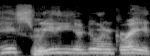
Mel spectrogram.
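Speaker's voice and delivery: put-on gentle, high, womanly feminine voice. Imagining a gentler corner person for a bloodied fighter, mock-gentle feminine voice. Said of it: "a gentler, um, more feminine touch".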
